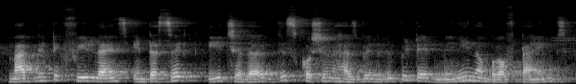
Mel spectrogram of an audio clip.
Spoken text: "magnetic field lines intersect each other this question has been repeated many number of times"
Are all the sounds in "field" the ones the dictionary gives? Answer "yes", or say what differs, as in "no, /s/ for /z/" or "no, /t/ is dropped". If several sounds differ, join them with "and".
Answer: no, /l/ is dropped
